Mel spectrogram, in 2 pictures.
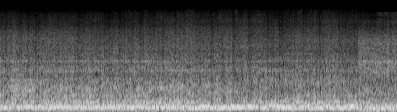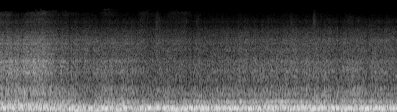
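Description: Old passenger train running, a loud steady rumble heard from inside the carriage; the pitch of the rumble drops about five seconds in.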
